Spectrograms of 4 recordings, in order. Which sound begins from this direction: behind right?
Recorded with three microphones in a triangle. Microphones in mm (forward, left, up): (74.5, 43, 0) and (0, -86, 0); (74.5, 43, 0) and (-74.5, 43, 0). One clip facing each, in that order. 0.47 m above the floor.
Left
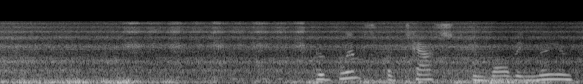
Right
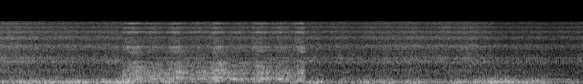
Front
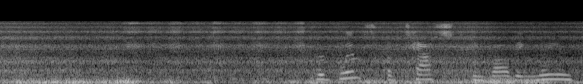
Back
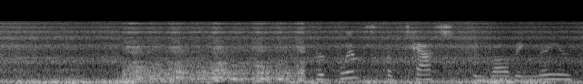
Sawing, at 1.2 s.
